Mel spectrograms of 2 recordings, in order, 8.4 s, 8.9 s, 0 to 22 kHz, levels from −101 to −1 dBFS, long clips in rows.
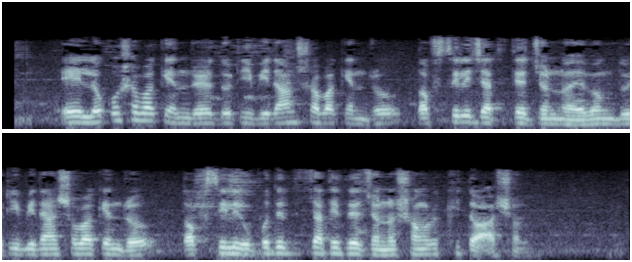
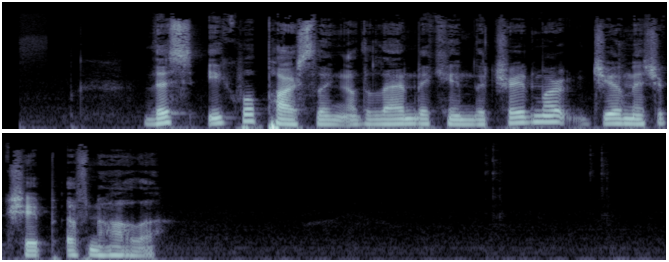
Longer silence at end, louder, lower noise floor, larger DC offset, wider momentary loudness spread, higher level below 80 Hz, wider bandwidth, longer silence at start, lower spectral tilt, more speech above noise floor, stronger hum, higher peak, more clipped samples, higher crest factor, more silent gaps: second, 0.7 s vs 3.35 s; first, -20 LUFS vs -32 LUFS; second, -52 dBFS vs -77 dBFS; neither; about the same, 6 LU vs 6 LU; second, -58 dBFS vs -46 dBFS; second, 8.2 kHz vs 15.5 kHz; second, 0.1 s vs 0.95 s; second, -4 dB/octave vs -5.5 dB/octave; second, 32 dB vs 46 dB; neither; first, -2 dBFS vs -12 dBFS; neither; about the same, 18 dB vs 22 dB; neither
